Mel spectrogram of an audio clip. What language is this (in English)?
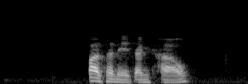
Thai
